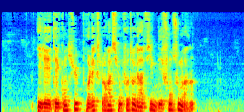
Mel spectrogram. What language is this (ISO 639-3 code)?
fra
